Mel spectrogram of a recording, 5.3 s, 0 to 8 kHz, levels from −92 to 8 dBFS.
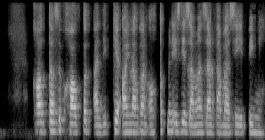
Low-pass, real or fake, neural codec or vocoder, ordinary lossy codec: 7.2 kHz; fake; codec, 16 kHz in and 24 kHz out, 0.9 kbps, LongCat-Audio-Codec, fine tuned four codebook decoder; AAC, 32 kbps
